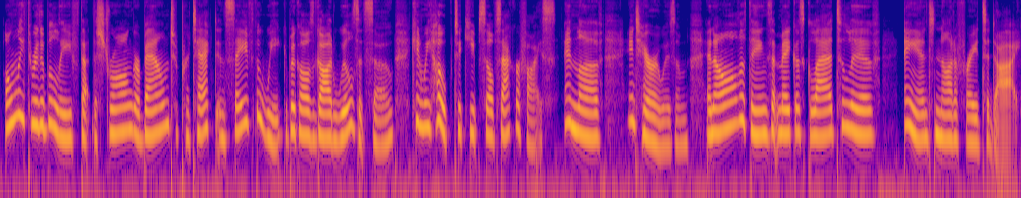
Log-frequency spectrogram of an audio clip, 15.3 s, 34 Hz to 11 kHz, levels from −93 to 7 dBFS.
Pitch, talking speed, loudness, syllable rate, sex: 225 Hz, 180 wpm, -18 LUFS, 4.2 syllables/s, female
